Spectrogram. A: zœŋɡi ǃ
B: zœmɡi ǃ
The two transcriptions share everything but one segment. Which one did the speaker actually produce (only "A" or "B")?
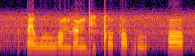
A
